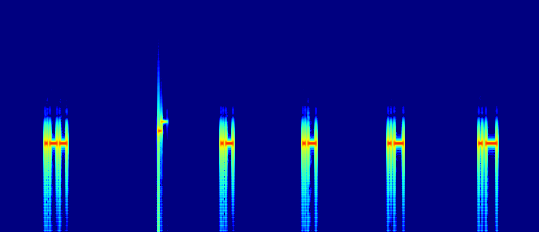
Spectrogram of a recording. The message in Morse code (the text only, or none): W AAAA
